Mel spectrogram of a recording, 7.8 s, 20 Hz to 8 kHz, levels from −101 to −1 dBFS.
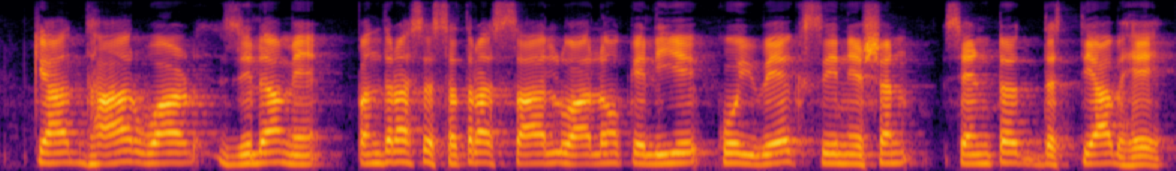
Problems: constant background noise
